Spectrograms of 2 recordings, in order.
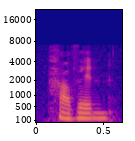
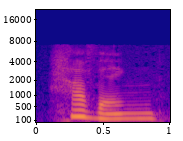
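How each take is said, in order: First: The word ends with an n sound. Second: The word ends with an ng sound. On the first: "with a n ending rather than the ng ending" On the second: "the way that you should try to pronounce them"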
